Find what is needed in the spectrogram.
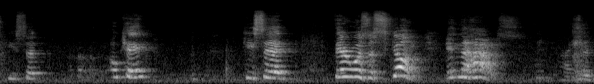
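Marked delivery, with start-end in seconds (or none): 0.8-1.5 put-on higher, small reluctant-child reply; lightly voiced little boy; young son. Nine-year-old answering dad's story offer, lightly voiced young son. 3.3-5.2 put-on higher, louder little-boy voice; young son storytelling. Son telling dad a bedtime story, imitated young storyteller.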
